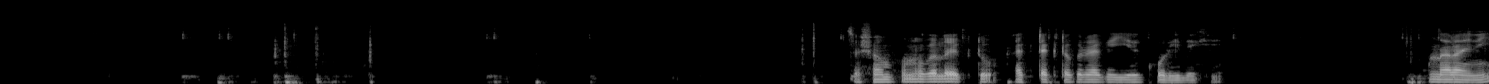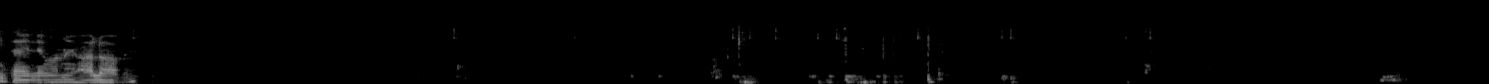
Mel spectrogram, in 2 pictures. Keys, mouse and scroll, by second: 2.5 alt+scroll down 1, 3.4 alt+scroll up 2, 5.1-9.8 alt+scroll up 1, 9.8-10.3 alt+scroll up 1, 23.5 alt+scroll up 1, 23.5 alt+scroll down 2.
